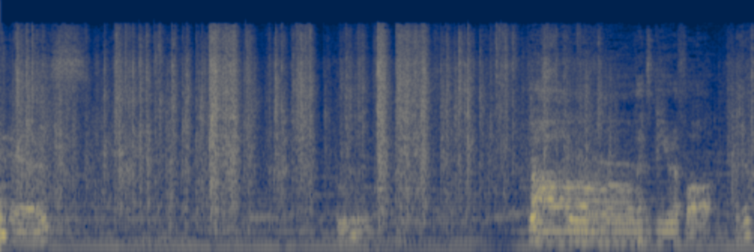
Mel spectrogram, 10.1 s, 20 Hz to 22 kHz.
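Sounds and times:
wrapping paper tearing: 0.0 - 10.0.

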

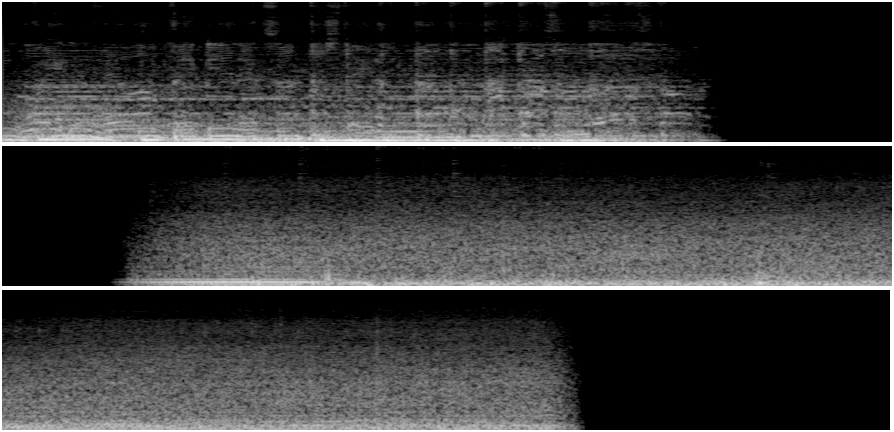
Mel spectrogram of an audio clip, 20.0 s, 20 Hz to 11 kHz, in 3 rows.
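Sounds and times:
low engine hum: 0.0 - 5.0, 7.6 - 17.7
cars and trucks running: 0.0 - 5.4, 7.5 - 17.7.

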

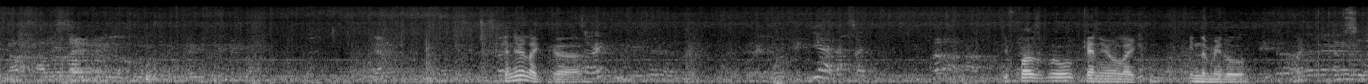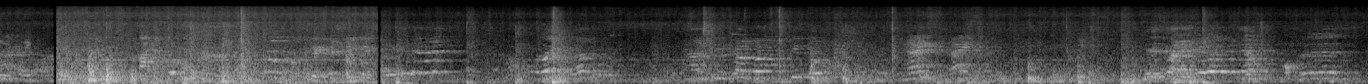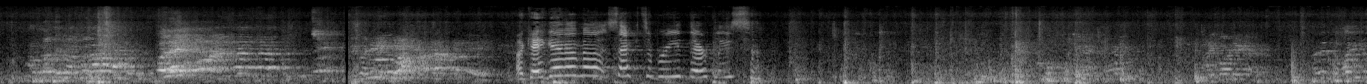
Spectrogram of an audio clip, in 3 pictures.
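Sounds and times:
men shouting: 25.2 - 32.4.

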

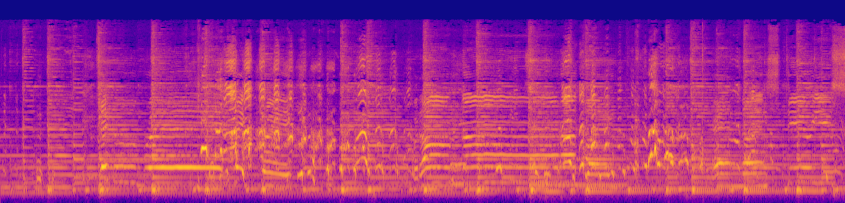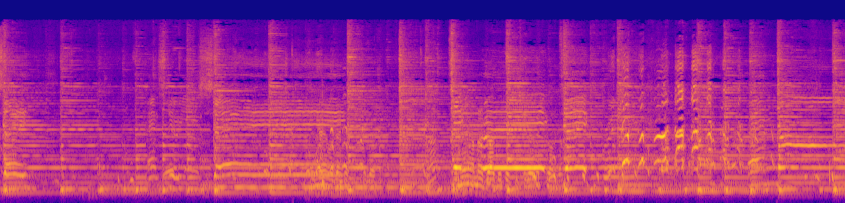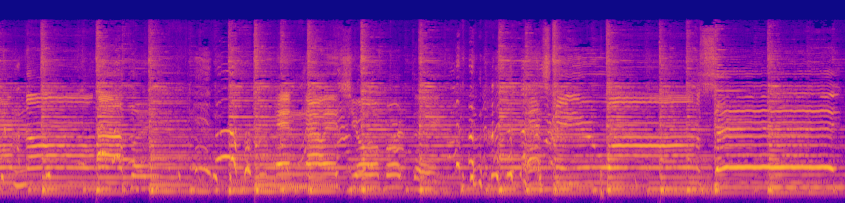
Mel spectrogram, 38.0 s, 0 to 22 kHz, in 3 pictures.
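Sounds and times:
acoustic guitar picked and strummed: 0.0 - 38.0
voices: 1.3 - 13.3, 14.1 - 36.5.

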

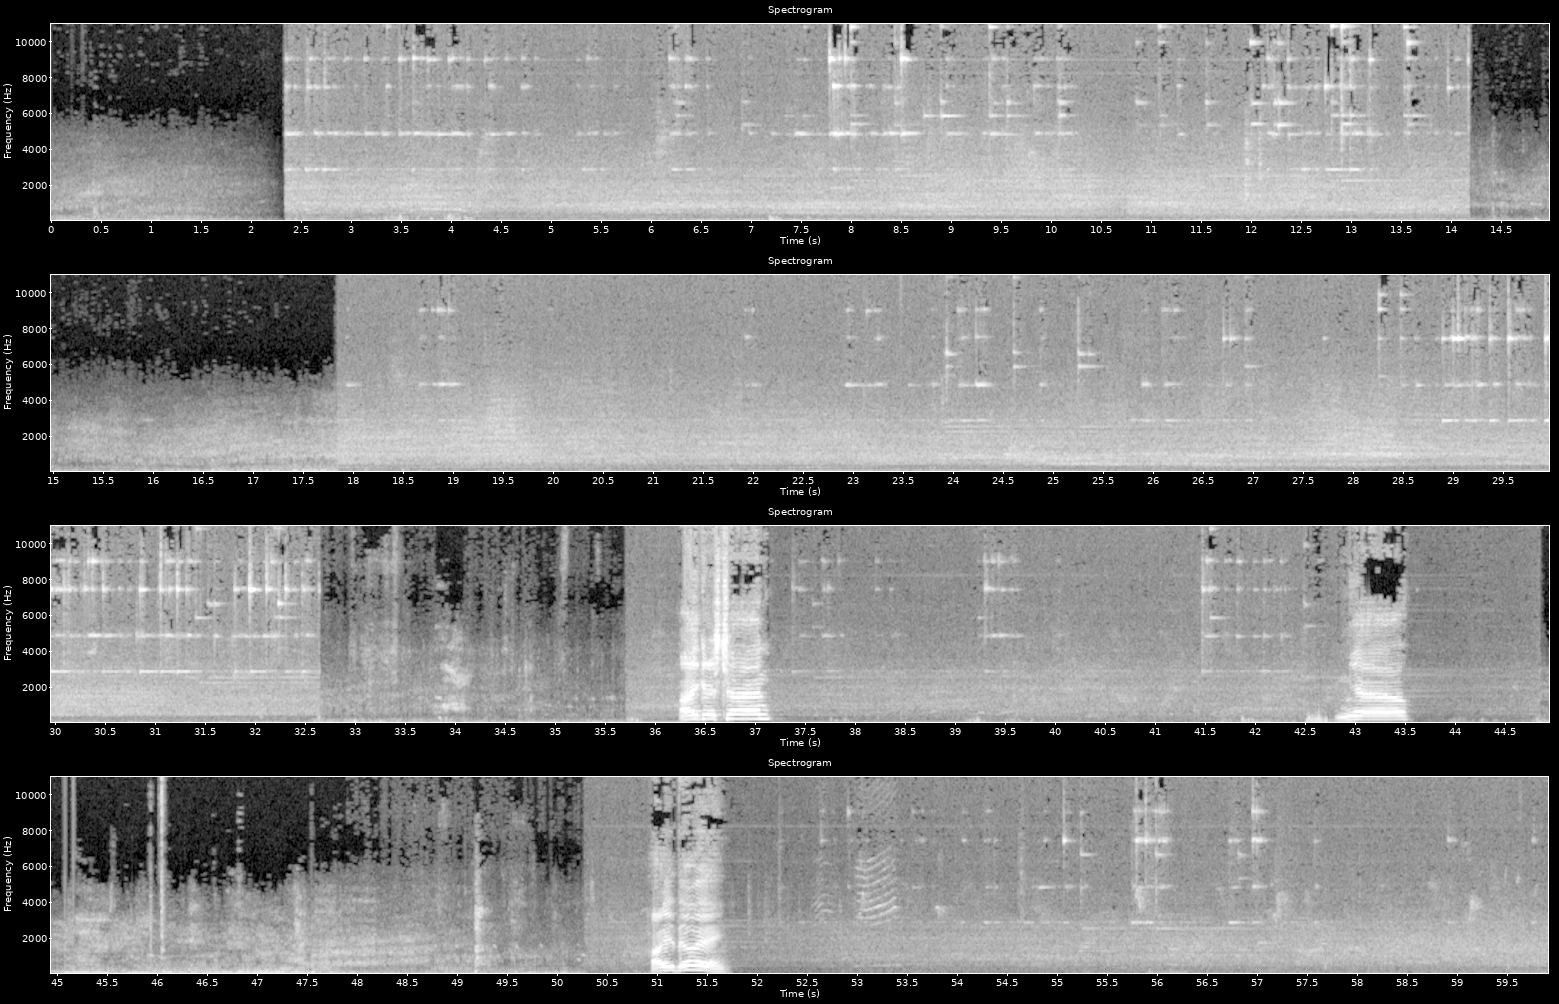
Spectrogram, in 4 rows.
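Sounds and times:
light chimes ringing: 2.4 - 14.2, 17.9 - 32.7, 35.7 - 44.9, 50.3 - 59.9
steady background noise: 35.7 - 46.3, 49.3 - 59.9.

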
